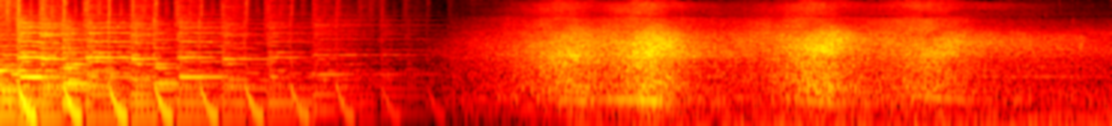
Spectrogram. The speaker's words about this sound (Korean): 불끈 달아오른 고속도로를 차들은 달리고 또 달렸다.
